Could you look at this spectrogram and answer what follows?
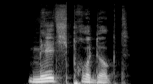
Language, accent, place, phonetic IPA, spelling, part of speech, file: German, Germany, Berlin, [ˈmɪlçpʁoˌdʊkt], Milchprodukt, noun, De-Milchprodukt.ogg
- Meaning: dairy product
